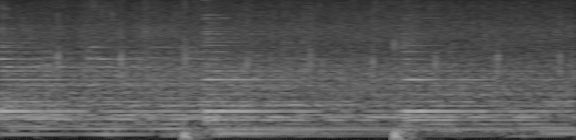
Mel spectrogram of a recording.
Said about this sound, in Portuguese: Vamos dar um lindo aplauso.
